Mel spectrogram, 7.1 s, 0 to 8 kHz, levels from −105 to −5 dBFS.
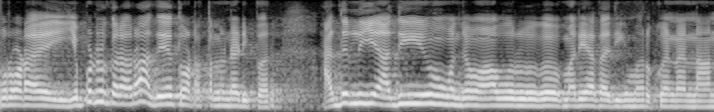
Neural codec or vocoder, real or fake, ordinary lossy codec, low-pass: none; real; none; none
